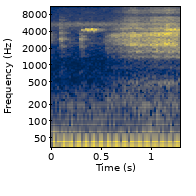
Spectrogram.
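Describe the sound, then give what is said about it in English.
Four pet budgerigars (parakeets) named Miguel, Everett, Sundance and Butch Cassidy chirp in the background, a steady run of quick, high-pitched twittering notes that keeps going without pause. No one talks over it. “And so we've got four parakeets here budgies, they're called. You can hear them in the background there.”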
